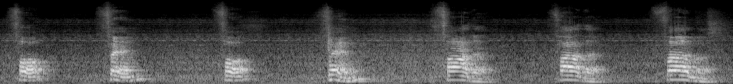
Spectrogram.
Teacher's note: আমি আবার বলছি দেখেন প্লিজ, এটা হচ্ছে আপার টিথ লয়ার লিপ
